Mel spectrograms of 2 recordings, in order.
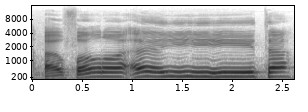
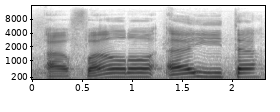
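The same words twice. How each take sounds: First: The vowel before the final syllable is drawn out. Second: The vowel before the final syllable is short. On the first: The speaker calls it wrong. "ada yang baca afara'aita, tidak boleh" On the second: The speaker calls it right. "a apakah panjang? Tidak"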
